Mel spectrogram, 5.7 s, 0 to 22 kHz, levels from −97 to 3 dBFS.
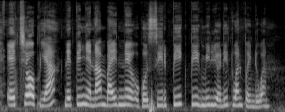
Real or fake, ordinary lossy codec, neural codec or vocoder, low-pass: real; none; none; none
